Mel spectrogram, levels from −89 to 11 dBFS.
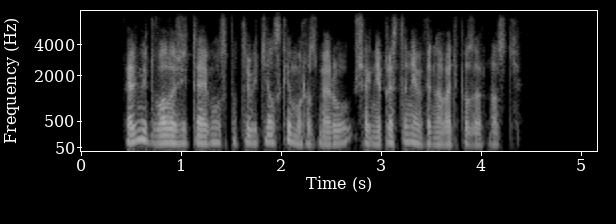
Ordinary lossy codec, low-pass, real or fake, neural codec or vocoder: Opus, 16 kbps; 7.2 kHz; real; none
